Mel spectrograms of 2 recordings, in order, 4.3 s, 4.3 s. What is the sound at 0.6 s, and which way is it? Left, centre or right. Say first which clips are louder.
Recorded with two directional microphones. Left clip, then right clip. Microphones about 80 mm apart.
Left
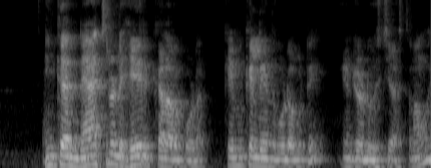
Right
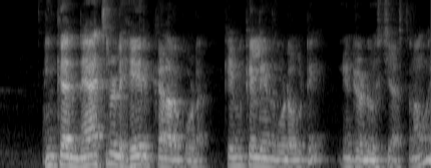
Speech: right 3 dB; left.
